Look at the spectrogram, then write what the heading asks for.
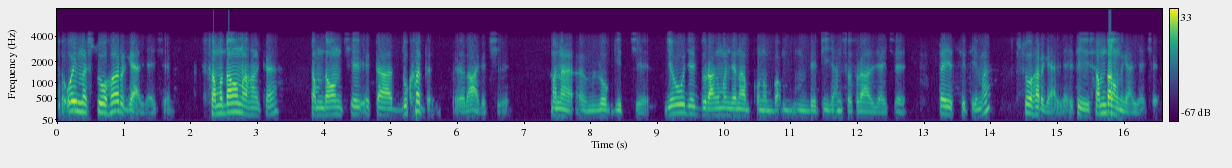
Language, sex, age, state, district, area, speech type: Maithili, male, 45-60, Bihar, Supaul, urban, conversation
